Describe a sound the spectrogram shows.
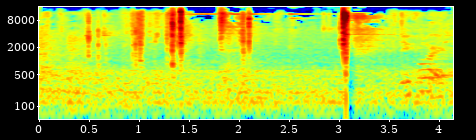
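A pistol's metal parts click as it is handled.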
